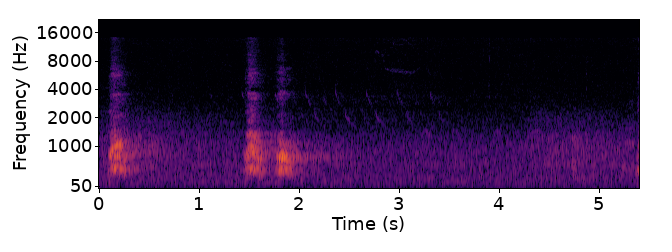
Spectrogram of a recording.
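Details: Dog in Raleigh, North Carolina, barking continuously at neighbouring dogs on February 15, 2012; one bark, then a paired double bark, then a pause before a final bark cut off at the end, with light chirping behind.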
